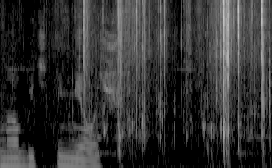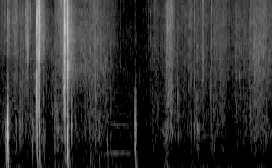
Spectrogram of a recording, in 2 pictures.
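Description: Footsteps rustle through grass and twigs underfoot.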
